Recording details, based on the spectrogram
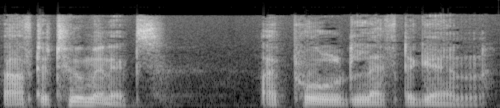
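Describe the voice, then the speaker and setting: Very deep male narrator, gravelly. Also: big pitch swings, moderate pace, darkish tone, dry recording. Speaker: audiobook narrator. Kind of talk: scripted dramatic first-person story narration.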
